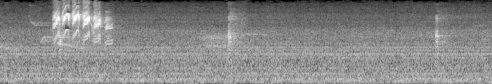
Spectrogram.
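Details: At a nest box where chickadees are feeding young nearly ready to fledge, a chickadee gives a quick run of about six thin, high chips in under a second, then two faint single ticks against a quiet background hiss.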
